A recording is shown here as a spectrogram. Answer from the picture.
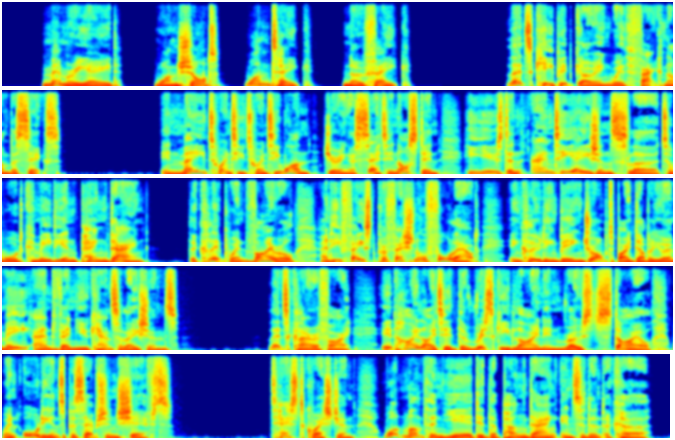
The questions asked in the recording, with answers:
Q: what month and year did the Peng Dang incident occur?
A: Correct answer, May 2021.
